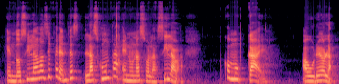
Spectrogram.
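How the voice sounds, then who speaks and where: Spanish-speaking teacher who keeps asking ¿sí?. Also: female voice, a little high, fairly bright tone. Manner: explains step by step, often asks ¿sí? to check. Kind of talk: classroom lesson on poetry.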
